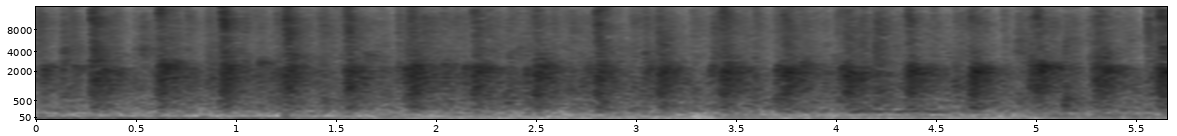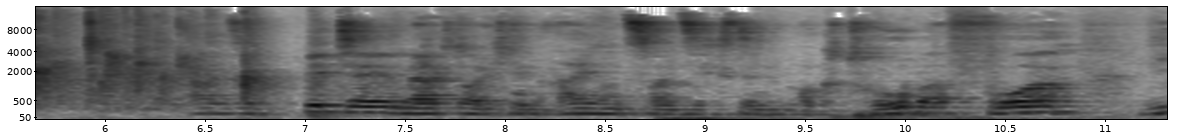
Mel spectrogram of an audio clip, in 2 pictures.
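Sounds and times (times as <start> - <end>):
crowd applauding election candidates: 0.0 - 7.0
speech: 7.0 - 11.3.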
